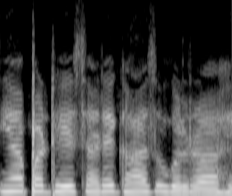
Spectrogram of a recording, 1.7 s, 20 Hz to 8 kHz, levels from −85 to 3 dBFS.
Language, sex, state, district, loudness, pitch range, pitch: Hindi, female, Bihar, Vaishali, -15 LUFS, 225-250 Hz, 240 Hz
